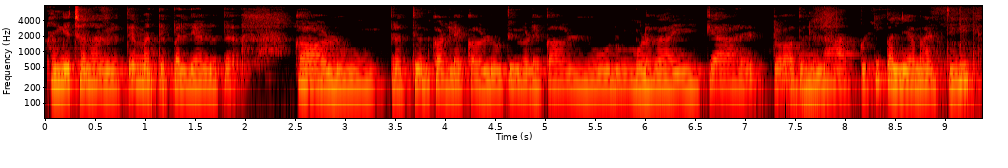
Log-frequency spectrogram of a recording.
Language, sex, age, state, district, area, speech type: Kannada, female, 18-30, Karnataka, Hassan, urban, spontaneous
